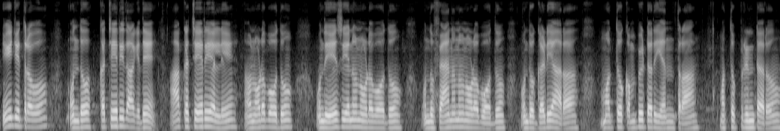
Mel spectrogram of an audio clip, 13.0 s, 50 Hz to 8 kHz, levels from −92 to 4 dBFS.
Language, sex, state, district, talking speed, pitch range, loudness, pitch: Kannada, male, Karnataka, Bellary, 115 wpm, 135-155 Hz, -16 LUFS, 145 Hz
